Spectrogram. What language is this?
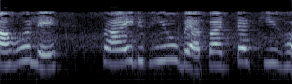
Bangla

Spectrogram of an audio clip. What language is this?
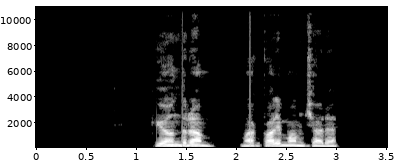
Laz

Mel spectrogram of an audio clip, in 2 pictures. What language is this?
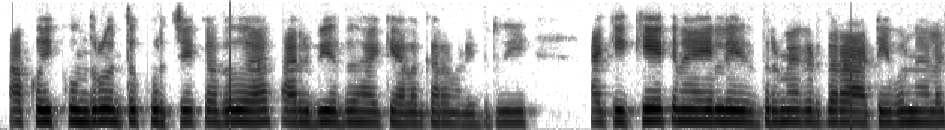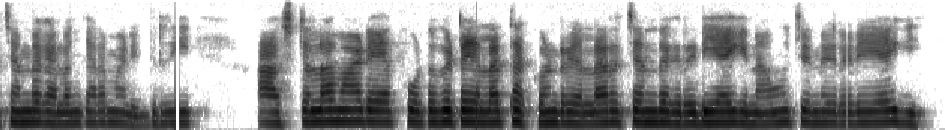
Kannada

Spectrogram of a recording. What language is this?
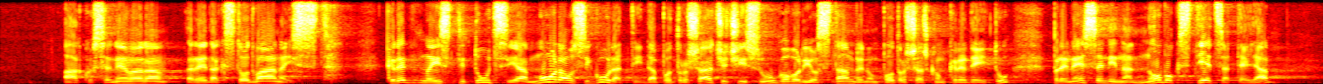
Croatian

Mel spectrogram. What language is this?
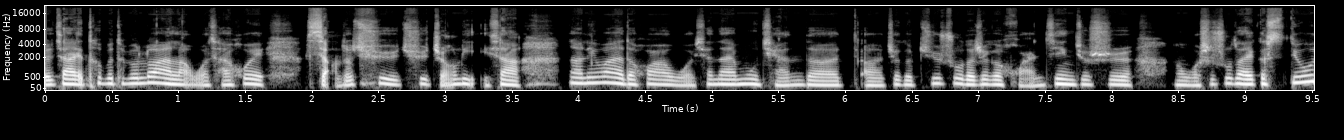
Chinese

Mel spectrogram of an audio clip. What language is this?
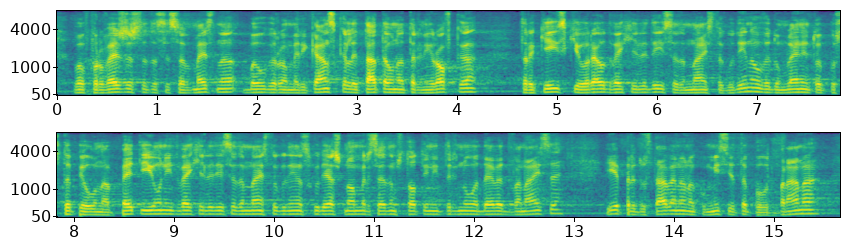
Bulgarian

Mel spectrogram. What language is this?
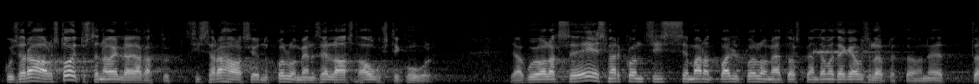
Estonian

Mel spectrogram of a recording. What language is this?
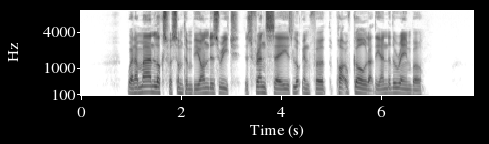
English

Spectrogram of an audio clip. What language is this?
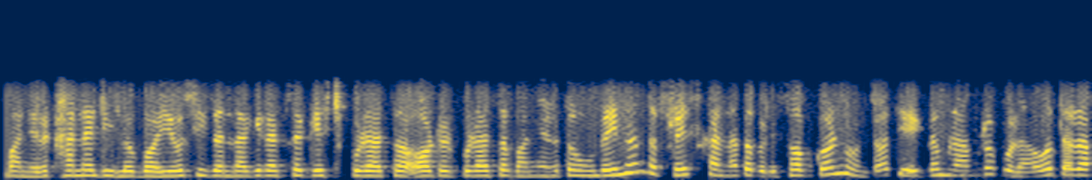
Nepali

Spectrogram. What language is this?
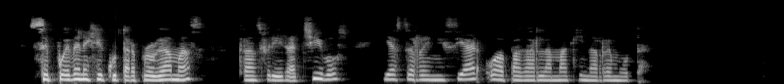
Spanish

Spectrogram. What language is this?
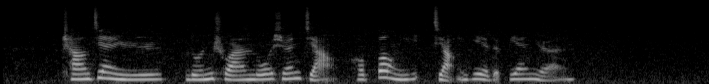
Chinese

